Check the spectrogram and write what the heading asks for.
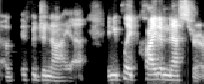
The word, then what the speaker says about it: Clytemnestra: 2017 fall production of iphigenia and you played clytemnestra right am i pronouncing that correctly oh yeah you are totally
